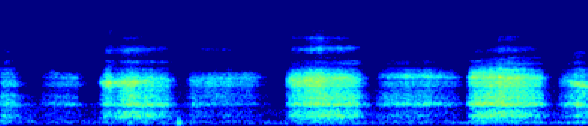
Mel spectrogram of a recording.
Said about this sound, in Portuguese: Uma respiração ofegante, cheia de prazer.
